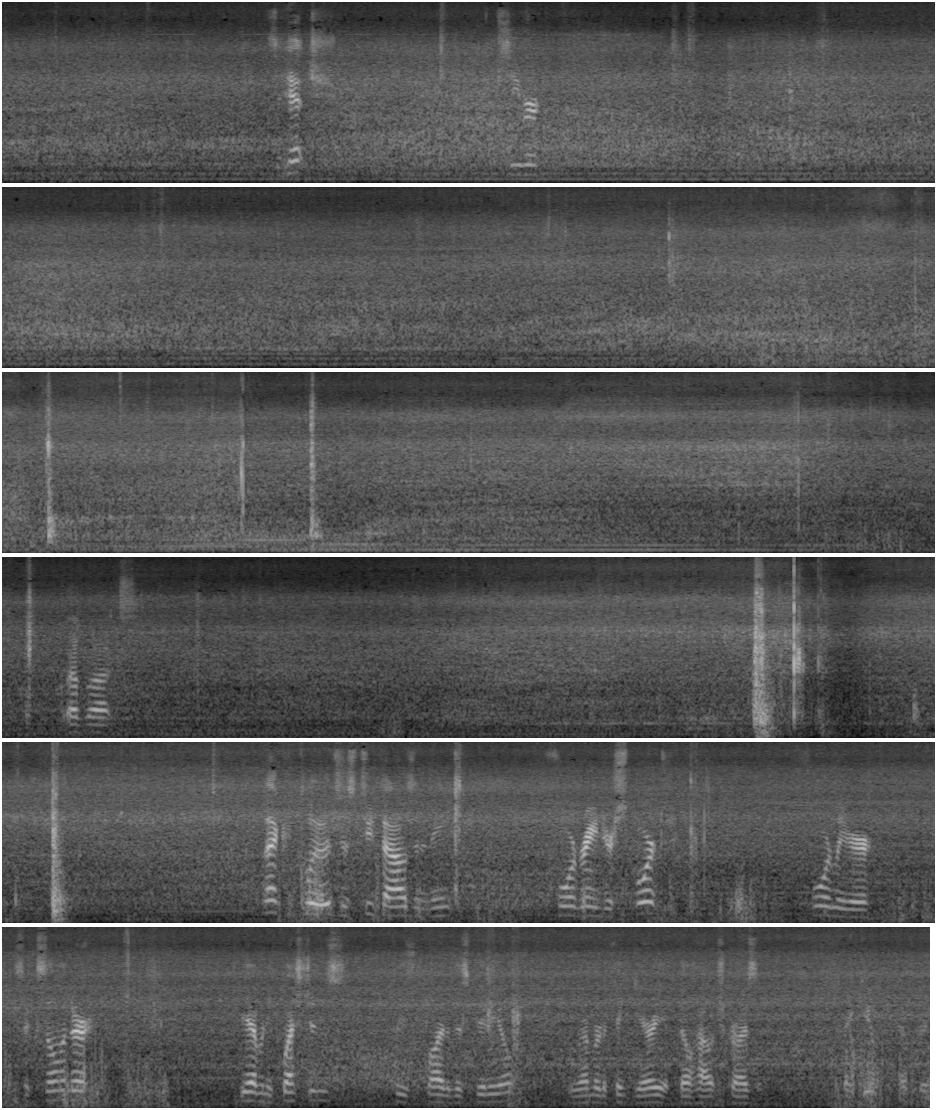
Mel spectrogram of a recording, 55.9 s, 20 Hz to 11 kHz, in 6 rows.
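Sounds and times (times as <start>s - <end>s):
truck engine idling: 0.0s - 55.9s
car door latch clicking: 35.5s - 36.2s.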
